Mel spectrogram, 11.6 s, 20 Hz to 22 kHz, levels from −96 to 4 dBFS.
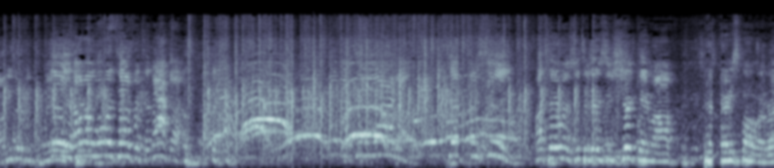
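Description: Frames out of order at 5.42 to 5.53 s, 6.68 to 7.07 s, 8.68 to 8.88 s and 10.53 to 10.83 s: at each point, two adjacent blocks of about 46, 186, 93 and 139 ms play swapped, giving a garbled flutter.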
